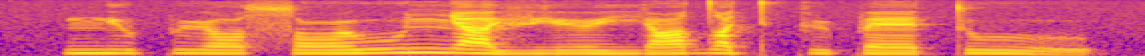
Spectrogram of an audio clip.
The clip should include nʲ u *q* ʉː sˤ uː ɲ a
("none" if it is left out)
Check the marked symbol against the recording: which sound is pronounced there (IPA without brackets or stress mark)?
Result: p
